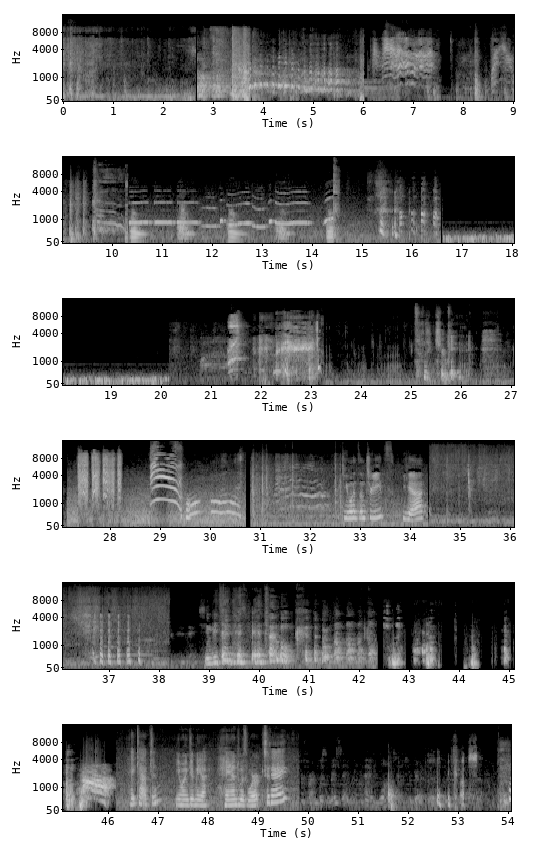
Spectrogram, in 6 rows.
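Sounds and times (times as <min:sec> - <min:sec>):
cat meowing: 0:06.1 - 0:07.5, 0:28.8 - 0:29.5, 0:31.3 - 0:32.4.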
